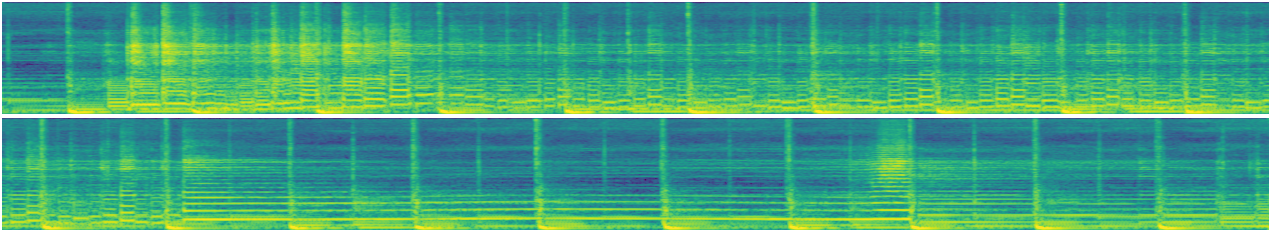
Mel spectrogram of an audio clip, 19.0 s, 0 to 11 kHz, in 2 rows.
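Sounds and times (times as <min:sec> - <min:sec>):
plucked blues guitar: 0:00.0 - 0:19.0
steady beat: 0:00.0 - 0:19.0
long held note: 0:11.4 - 0:17.7.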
